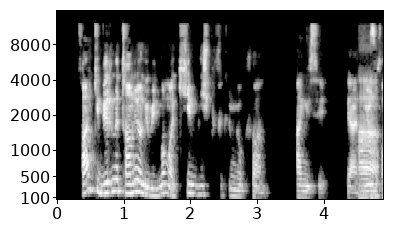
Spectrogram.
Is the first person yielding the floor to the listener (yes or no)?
yes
